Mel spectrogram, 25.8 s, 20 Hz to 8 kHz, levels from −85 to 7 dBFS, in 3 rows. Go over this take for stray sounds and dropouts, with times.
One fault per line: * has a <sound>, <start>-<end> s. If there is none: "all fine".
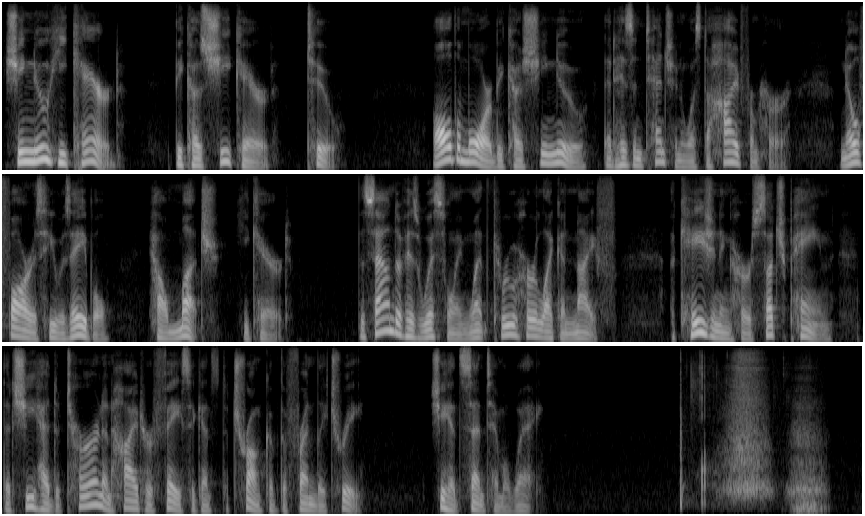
* has a breath, 24.0-25.5 s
